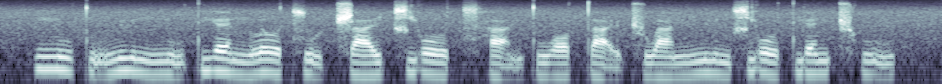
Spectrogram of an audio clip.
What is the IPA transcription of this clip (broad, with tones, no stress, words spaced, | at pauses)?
n̪u˥˨t̪ṵ˨˩ly˥˨n n̪ṵ˨˩t̪jɛ˥˨n lɤ˥˨t͡sṵ˨˩ ʈ͡ʂa˨˦ɪ̯ t͡ɕjo˥˨ʊ̯t͡sʰa̰˨˩nt̪wɔ˨˦t̪a̰˨˩ɪ̯ ʈ͡ʂwa˨˦nn̪y˥˨n ɕjo˥˨ʊ̯t̪jɛ˦nʈ͡ʂʰṵ˨˩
